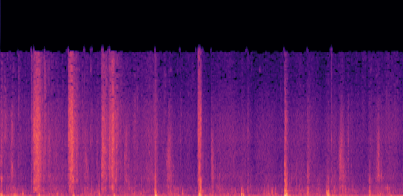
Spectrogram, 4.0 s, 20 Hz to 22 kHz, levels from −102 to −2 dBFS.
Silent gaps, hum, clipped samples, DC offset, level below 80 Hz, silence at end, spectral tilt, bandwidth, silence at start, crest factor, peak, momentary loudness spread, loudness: none; none; under 0.1%; under 0.1%; -40 dBFS; 0 s; -3.5 dB/octave; 17 kHz; 0 s; 24 dB; -10 dBFS; 10 LU; -34 LUFS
